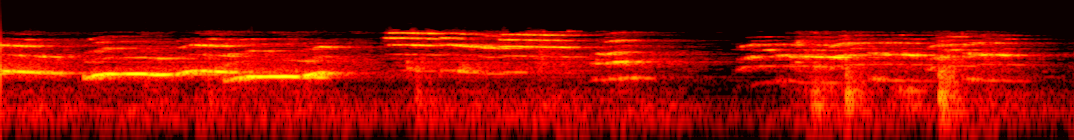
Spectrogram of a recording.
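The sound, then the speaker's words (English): A cat meows three times in a row, long drawn-out, wavering cries that are fairly loud, with brief pauses between them and no other sounds around. “Cat? Cat! Yeah, like we did!”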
